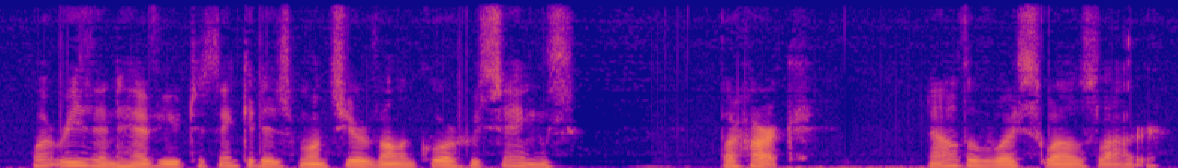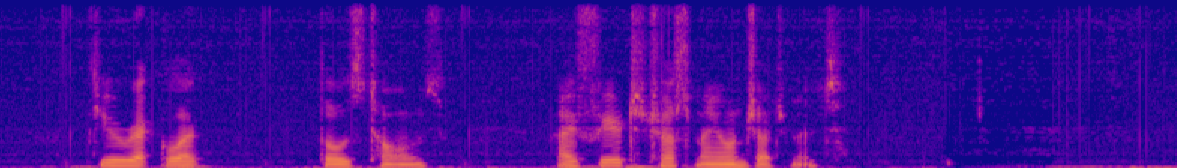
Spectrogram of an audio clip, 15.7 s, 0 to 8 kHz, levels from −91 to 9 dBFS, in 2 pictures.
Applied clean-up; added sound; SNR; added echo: neural mask model Resemble Enhance denoiser.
